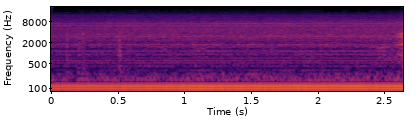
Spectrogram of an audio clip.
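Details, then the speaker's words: Waste tank power ventilation fan newly fitted to a 2015 Tab Max S trailer, switched on to pull toilet smoke down into the tank; steady even low hum, no rattle or wobble, more powerful than expected; normal vent fan running. "is way cool. That's a lot more powerful than I thought it was going to be."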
